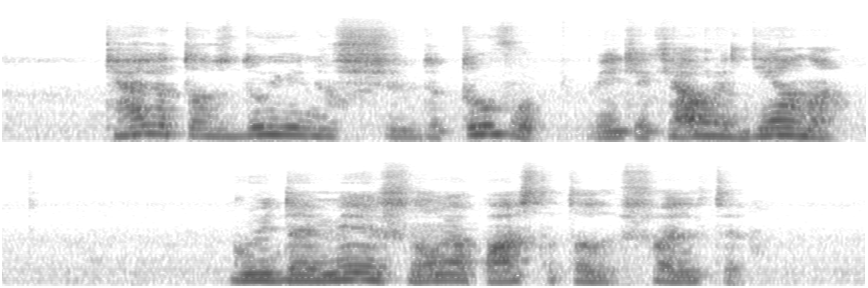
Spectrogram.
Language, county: Lithuanian, Kaunas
